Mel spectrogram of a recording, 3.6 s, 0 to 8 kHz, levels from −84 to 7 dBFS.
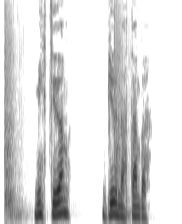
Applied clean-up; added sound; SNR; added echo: classical method spectral subtraction.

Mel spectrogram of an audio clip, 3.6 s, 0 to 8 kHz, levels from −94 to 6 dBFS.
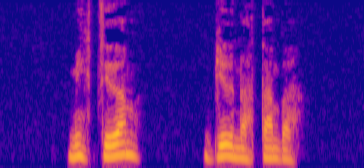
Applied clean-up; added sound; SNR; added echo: none; none; none; none.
